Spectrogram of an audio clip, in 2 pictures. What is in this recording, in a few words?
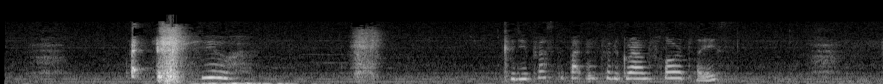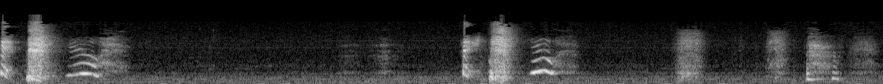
elevator, female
